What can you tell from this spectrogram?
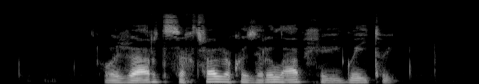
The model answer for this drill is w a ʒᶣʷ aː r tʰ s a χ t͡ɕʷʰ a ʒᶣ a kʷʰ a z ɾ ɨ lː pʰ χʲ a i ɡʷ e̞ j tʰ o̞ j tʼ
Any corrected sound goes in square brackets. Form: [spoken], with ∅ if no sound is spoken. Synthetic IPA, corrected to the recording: w a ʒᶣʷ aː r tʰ s a χ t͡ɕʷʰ a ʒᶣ a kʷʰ a z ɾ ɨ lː pʰ χʲ a i ɡʷ e̞ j tʰ o̞ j tʼ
